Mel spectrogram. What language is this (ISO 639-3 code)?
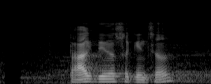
nep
